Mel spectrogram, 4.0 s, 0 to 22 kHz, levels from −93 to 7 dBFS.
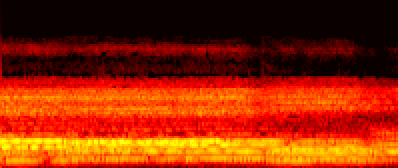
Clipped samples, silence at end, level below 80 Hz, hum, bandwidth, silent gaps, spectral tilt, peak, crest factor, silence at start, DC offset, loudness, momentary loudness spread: under 0.1%; 0 s; -70 dBFS; none; 8.4 kHz; none; -7 dB/octave; -10 dBFS; 14 dB; 0 s; under 0.1%; -24 LUFS; 6 LU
